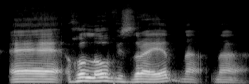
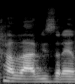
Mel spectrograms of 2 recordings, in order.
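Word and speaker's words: חלב ישראל: E aí tem linhas de observância ultra-ortodoxas que só consumem leite Holov Israel, na forma ashkenazi de pronunciar, ou Halav Israel na forma sefaradi.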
